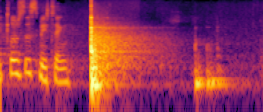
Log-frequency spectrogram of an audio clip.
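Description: A wooden gavel strikes once with a sharp knock that echoes through a large hall.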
